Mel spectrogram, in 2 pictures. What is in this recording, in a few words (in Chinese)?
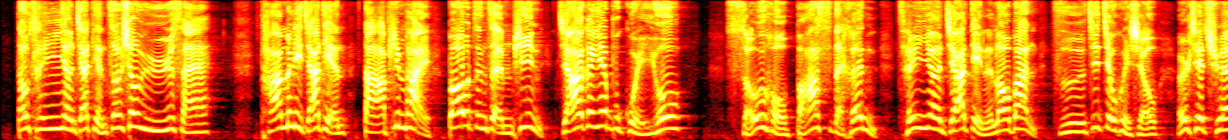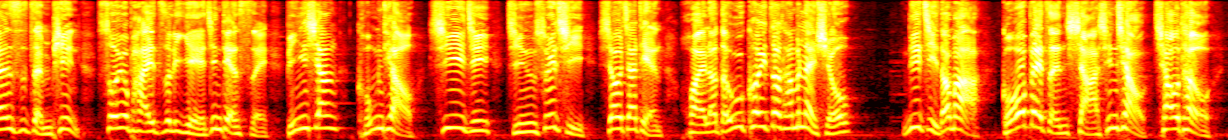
男 方言 家电男声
